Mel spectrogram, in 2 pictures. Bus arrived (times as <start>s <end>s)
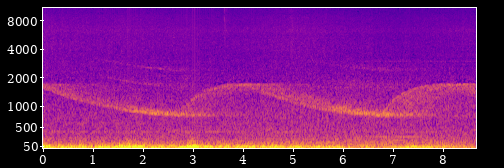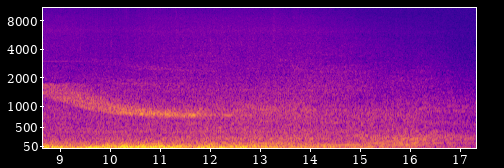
11.2s 17.3s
